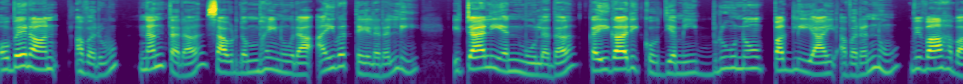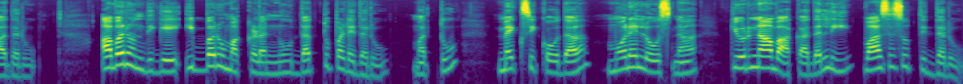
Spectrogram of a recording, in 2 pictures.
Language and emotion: Kannada, neutral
